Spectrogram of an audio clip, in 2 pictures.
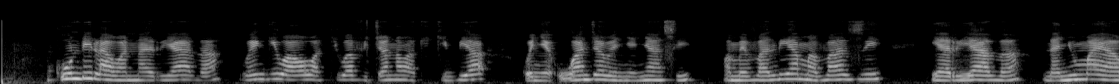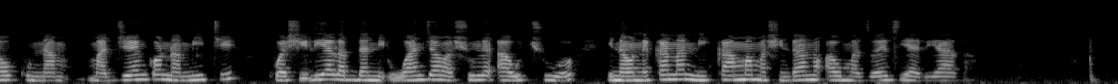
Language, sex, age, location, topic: Swahili, female, 25-35, Nairobi, education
